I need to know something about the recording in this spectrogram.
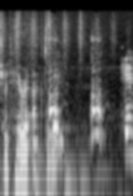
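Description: A dog barking in a few short barks.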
